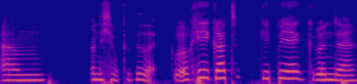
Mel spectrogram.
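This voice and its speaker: Dark and mellow in tone, a woman's voice sits at a fairly high pitch with ordinary pitch variation. She speaks at a fairly slow pace, and the sound is dry and close with no echo. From Switzerland, Graubünden. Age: 20s. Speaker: mission school student, former medical student. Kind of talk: casual chat.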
